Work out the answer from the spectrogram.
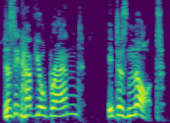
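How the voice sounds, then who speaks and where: An actor playing a blunt, sardonic medieval horse trader with a husky voice in a video game. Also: male voice, sits high, measured pace, a bit bright, no room sound. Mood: smug, dismissive. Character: gruff, hard-bargaining medieval horse trader, man. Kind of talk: video game dialogue acting.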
